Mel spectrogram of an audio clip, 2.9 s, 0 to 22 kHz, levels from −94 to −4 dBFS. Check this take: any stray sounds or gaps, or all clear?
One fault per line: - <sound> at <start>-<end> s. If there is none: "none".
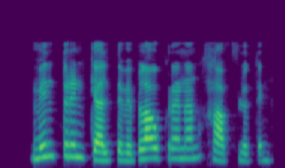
none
